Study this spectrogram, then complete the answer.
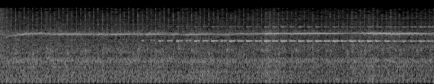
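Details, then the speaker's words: Opel Astra J idling: steady high whistle under the hood from air sucked past the crankshaft oil seal lip, sounds like a roller but isn't; persists with belt removed. "достаточно громкий, как вы видите. Именно сальник коленвала."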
